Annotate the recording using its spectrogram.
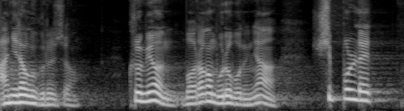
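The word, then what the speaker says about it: שִׁבֹּלֶת: 근데 입다가 묘안을 발견한 것이 무엇이냐면 에브라임 사람만 발음을 다르게 하는 단어가 있었습니다.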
